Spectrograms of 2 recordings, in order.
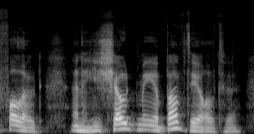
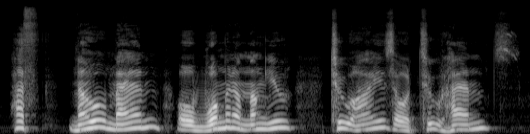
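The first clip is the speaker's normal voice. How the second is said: higher pleading cry, slowing at the end; anguished cry; 6 semitones higher, slower than usual. A narrator's reading. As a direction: cry out to the crowd. Narrator "cried" to people.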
